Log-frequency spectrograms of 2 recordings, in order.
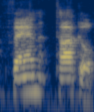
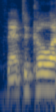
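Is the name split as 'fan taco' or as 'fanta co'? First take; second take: fan taco; fanta co. First: It is split as 'fan' plus 'taco'. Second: It is split as 'fanta' plus 'co'. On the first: It is a playful, joking version of the name. The speaker calls it wrong. "I kind of jokingly said from Fan Taco" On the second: It is probably the name's intended pronunciation. The speaker calls it right. "he probably pronounced it Fantaco, like Fantasy Co"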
